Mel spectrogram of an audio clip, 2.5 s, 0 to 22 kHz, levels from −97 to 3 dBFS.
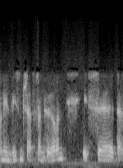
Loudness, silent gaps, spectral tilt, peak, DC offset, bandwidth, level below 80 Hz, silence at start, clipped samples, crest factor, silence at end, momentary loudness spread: -25 LUFS; none; -7 dB/octave; -10 dBFS; under 0.1%; 7.4 kHz; -60 dBFS; 0 s; under 0.1%; 16 dB; 0 s; 5 LU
